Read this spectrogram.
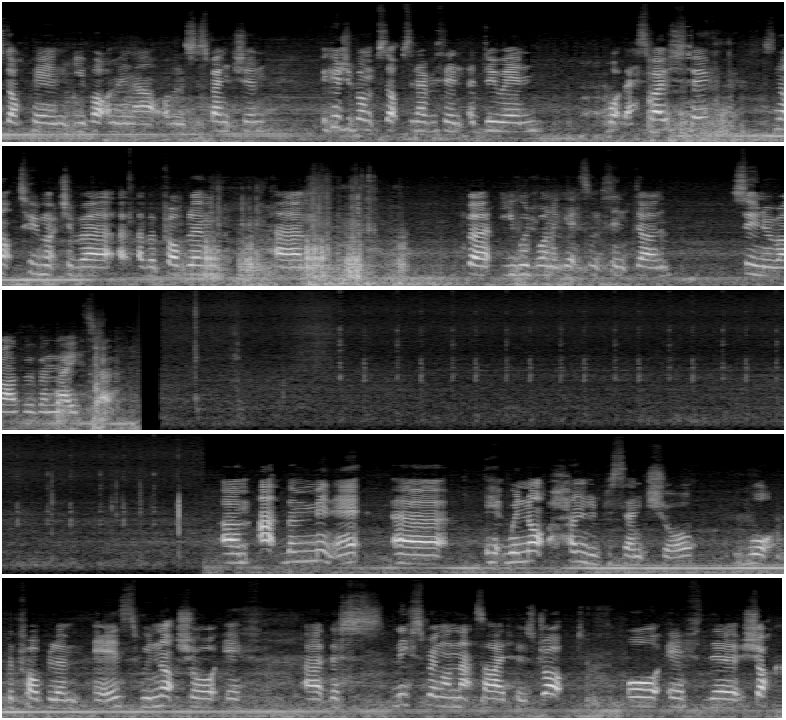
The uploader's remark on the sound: all recorded from my 1968 Morris Minor, Peggy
